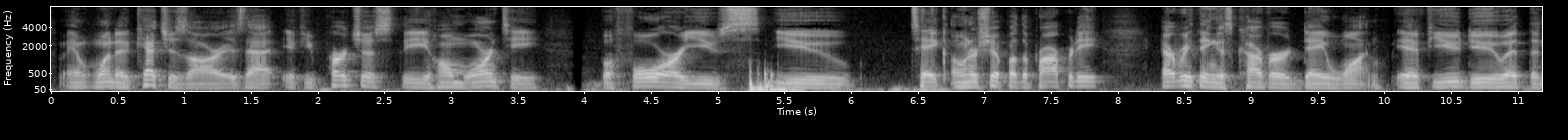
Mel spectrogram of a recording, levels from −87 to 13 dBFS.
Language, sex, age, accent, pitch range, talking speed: English, male, 40-59, American, 95-110 Hz, 170 wpm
